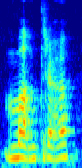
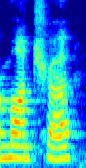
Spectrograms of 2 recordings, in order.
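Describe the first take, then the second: First: The word has an Indian pronunciation. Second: The word has an American pronunciation.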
